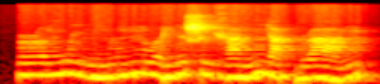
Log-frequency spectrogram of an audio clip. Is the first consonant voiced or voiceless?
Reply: voiced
